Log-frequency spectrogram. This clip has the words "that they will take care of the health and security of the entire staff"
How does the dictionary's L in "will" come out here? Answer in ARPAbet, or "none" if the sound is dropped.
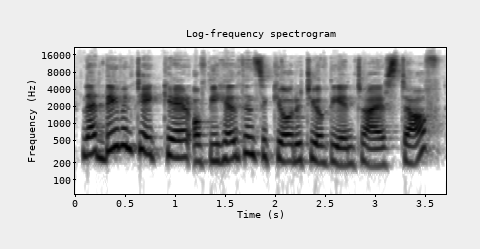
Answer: N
